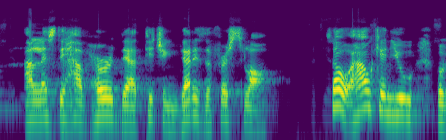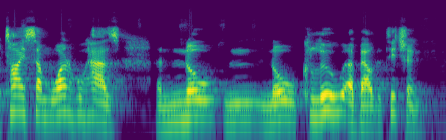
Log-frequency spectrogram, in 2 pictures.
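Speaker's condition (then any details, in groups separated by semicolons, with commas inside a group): No condition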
